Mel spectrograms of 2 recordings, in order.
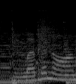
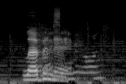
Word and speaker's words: Lebanon: Pennsylvania oh howdy Lebanon Lebanon oh yeah I think it's Lebanon I think that's how we say it in PA I could be wrong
